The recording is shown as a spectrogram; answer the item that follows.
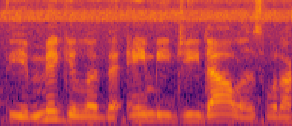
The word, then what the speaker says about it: amygdala: glands one called the amygdala the ABG dollars what I call it because it's spelled Amy G dollar amygdala they say is responsible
